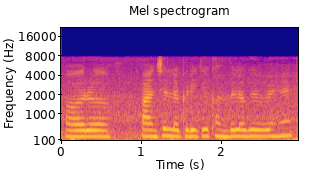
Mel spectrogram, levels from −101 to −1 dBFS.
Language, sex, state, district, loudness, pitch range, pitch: Hindi, female, Bihar, Patna, -15 LUFS, 215-225 Hz, 225 Hz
